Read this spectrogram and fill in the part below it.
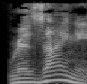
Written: resignee

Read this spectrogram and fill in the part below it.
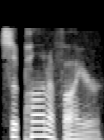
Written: saponifier

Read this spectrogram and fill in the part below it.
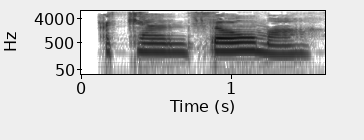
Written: acanthoma

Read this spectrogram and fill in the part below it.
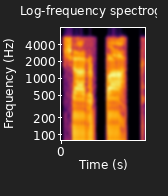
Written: Charpak

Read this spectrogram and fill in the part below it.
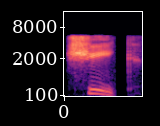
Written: sheikh

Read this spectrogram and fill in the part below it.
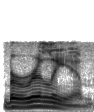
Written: beryllium

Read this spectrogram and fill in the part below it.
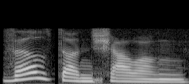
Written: weltanschauung

